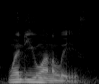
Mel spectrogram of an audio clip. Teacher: there's no pause between want and to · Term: close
